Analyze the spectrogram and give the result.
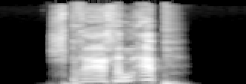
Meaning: first/third-person plural preterite of absprechen
- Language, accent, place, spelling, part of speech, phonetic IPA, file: German, Germany, Berlin, sprachen ab, verb, [ˌʃpʁaːxn̩ ˈap], De-sprachen ab.ogg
